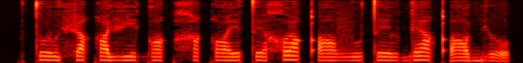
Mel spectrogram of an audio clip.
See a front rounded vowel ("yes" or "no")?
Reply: no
